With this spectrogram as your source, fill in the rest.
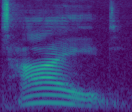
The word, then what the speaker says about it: tide: It's the word tide, right? All right, so I'm going to write the word tide starting with the T.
